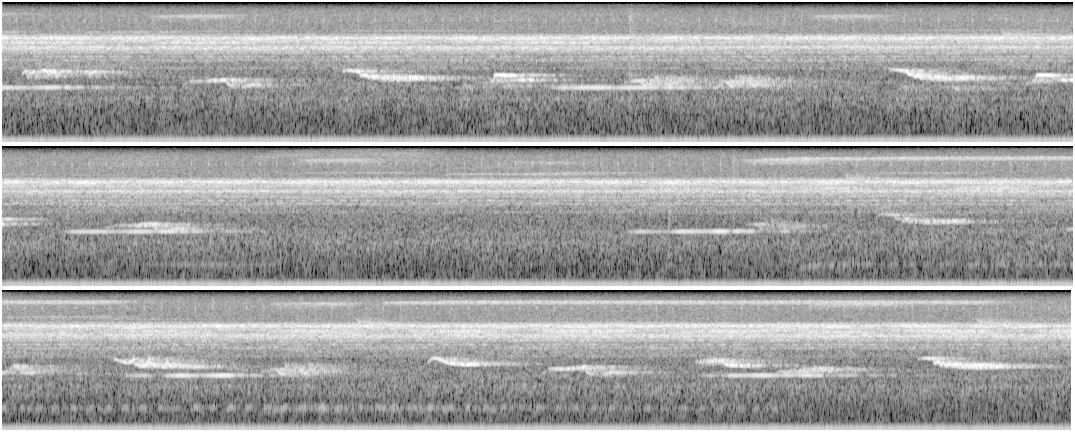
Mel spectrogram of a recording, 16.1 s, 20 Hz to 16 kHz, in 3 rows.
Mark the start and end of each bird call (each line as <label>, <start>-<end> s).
Hauxwell's Thrush (Turdus hauxwelli), 0.0-16.1 s
Amazonian Motmot (Momotus momota), 2.2-2.7 s
Gray-fronted Dove (Leptotila rufaxilla), 5.9-6.9 s
Amazonian Motmot (Momotus momota), 9.3-14.8 s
